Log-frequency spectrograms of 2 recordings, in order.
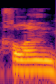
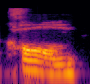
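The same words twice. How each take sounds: First: The name is said in its English form. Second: The name is said in its German form.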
